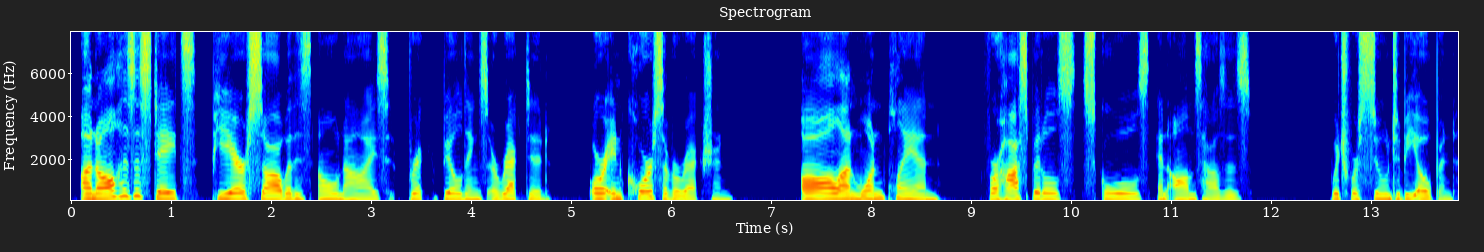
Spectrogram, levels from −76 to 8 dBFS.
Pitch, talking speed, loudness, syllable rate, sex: 210 Hz, 145 wpm, -18 LUFS, 4.6 syllables/s, female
